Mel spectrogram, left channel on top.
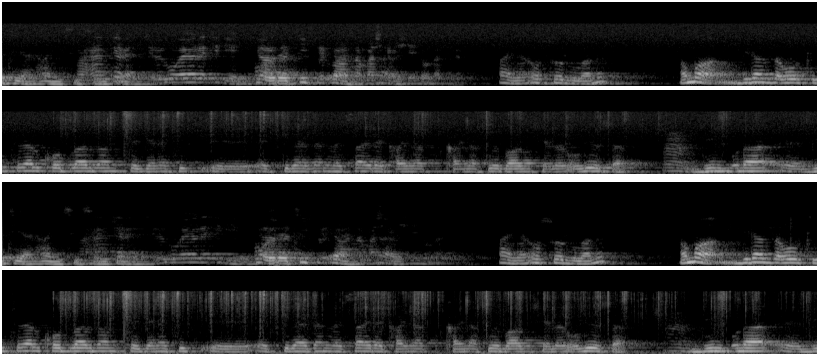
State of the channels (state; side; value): noise; left; hiss, 20 dB below the sound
